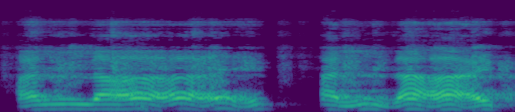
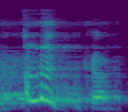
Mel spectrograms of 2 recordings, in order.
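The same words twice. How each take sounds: First: Mock singing with long, wavering vibrato, pitched low; sung, nanginginig na awit. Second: "alive" thrown out much higher; lively demo. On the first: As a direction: drag out each "alive" in a low, quavering croon. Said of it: "Pakurog-kurog pa". (sung, inaartehang kanta, mababa at pakurog-kurog) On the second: Shown as a demonstration. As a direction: show how lively it should be, pitched way up. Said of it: "Dapat pag alive". (masigla at mataas ang boses)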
